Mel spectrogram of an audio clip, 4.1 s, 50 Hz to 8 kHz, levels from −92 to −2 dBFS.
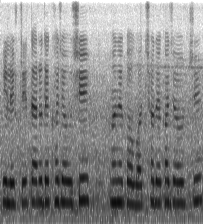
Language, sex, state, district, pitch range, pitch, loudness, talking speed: Odia, female, Odisha, Khordha, 245-255 Hz, 250 Hz, -13 LUFS, 90 wpm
